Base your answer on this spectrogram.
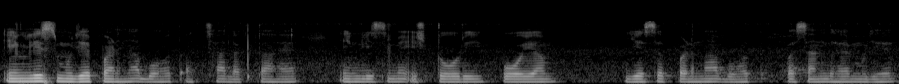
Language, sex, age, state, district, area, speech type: Urdu, male, 18-30, Delhi, Central Delhi, urban, spontaneous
